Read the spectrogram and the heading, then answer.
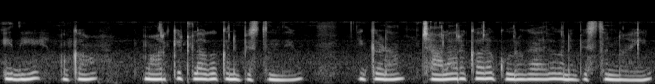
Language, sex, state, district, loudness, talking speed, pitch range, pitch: Telugu, female, Telangana, Mahabubabad, -16 LUFS, 90 wpm, 235-255 Hz, 240 Hz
